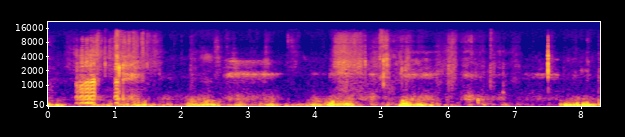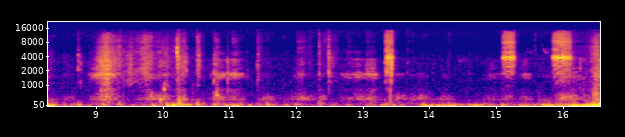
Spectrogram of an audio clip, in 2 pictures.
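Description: A small trowel scrapes and digs into dry soil.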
